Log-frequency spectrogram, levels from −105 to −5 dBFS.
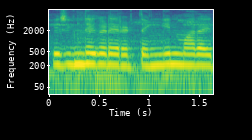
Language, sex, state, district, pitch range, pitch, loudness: Kannada, female, Karnataka, Bangalore, 210-225 Hz, 220 Hz, -12 LUFS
